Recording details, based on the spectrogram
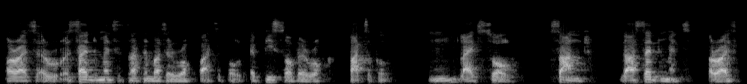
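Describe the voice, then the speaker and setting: A man's voice: deep voice, fairly quick, a bit bright, lo-fi sound, slight background noise. A man giving a geology lecture to students, repeating key points and checking in with "all right?". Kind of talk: classroom lecture.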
